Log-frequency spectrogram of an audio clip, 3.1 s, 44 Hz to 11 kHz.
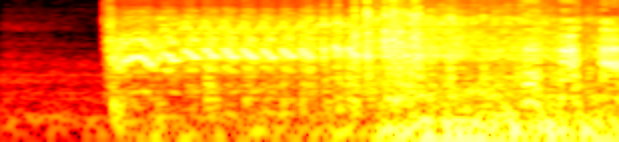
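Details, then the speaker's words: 6.0 Powerstroke diesel truck with two batteries: quiet, then the starter engages, cranks briefly and catches into a rough, rumbling diesel idle; a normal start. "That's how you start the 6.0."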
